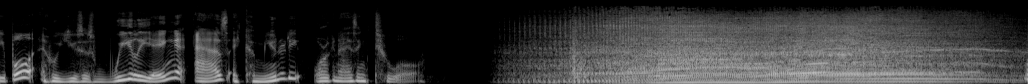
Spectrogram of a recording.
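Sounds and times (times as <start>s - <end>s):
speech: 0.0s - 4.3s
small moped engine revving: 4.9s - 10.2s.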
